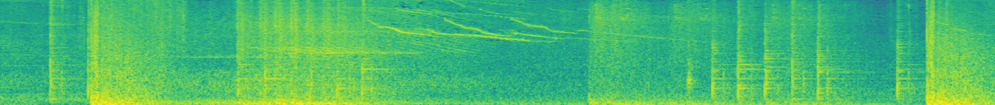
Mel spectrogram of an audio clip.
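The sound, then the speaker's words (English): Bombs explode and hit a character in a video game: several heavy booms burst out amid rapid, sharp crackling and gunfire-like pops, with a few whistling tones in between. “Jetzt hat die Bombe ihn wieder getroffen.”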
